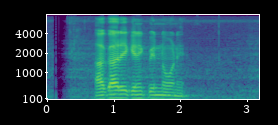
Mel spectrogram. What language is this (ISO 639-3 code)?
sin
